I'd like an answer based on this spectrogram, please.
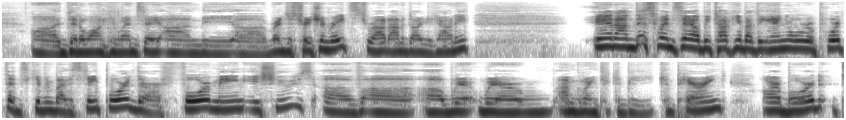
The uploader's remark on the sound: Commissioner in a Car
